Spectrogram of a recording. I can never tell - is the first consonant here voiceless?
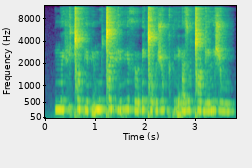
no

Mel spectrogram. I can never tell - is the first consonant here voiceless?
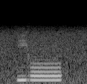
no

